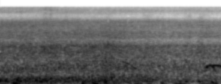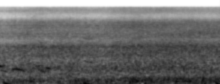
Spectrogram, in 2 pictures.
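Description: Waves crash and roar onto the shore close by.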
